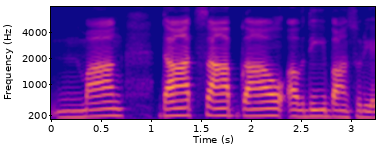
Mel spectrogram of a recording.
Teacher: अनुनासिक के उच्चारण में वायु नाक तथा मुख से एक साथ बाहर निकलती है, इसका चिन्ह चंद्र बिंदु है, जैसे मांग, दांत, सांप, गांव, अवधि, बांसुरी आदि।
